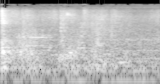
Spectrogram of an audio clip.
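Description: Performers moving on a stage floor: a knock right at the start, then footsteps and shuffling among chairs.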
